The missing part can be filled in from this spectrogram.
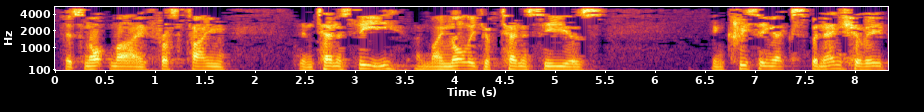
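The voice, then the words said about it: Scottish accent, Glasgow. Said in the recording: “You'll gather from my accent that I'm not from here... it is Scottish... I'm a Scot, born and raised in the great city of Glasgow.”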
